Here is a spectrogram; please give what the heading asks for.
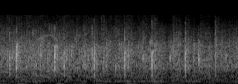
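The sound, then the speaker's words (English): Applause from a church audience, a steady patter of many hands clapping with bright, rapid claps that hold at an even, moderate level for a couple of seconds. “And I just wanted, amen, give a clap.”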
